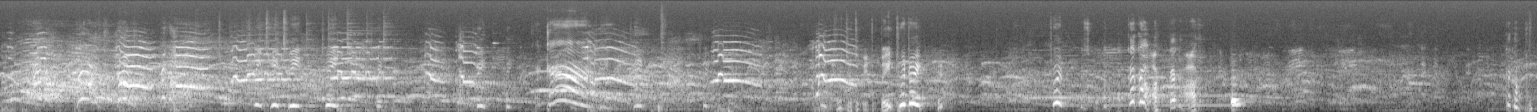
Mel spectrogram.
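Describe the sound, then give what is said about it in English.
A large audience at a live concert imitates bird calls all at once on a count of three: a loud, chaotic tangle of overlapping squawks, honks, warbles and whistles that continues steadily for about twenty seconds. “Well, on the count of three, everybody, let's make bird sounds.”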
